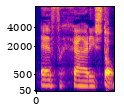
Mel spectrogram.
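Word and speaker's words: ευχαριστώ: Now it's not ev, it's F, because this letter here, letter he, does not belong to the list of letters and combinations that if they follow this combination, it's pronounced ev. So it's F. Then H, A, R, I. F, H, R, I. And then S, T, O. Emphasis on the last letter.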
